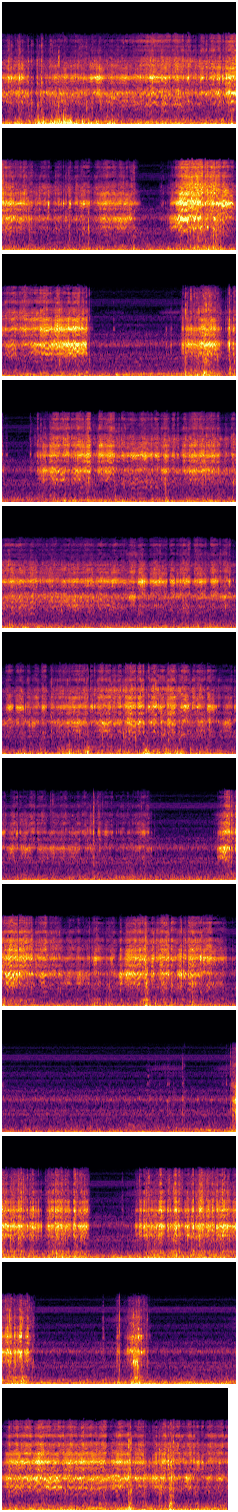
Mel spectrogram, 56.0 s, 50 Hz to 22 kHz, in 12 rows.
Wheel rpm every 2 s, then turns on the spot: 50, 50, 50, 30, 70, 20, 20, 30, 40, 40, 40, 30, 40, 50, 30, 20, 40, 40, 20, 0, 0, 30, 30, 20, 10, 10, 50, 40.
10-14 42-48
